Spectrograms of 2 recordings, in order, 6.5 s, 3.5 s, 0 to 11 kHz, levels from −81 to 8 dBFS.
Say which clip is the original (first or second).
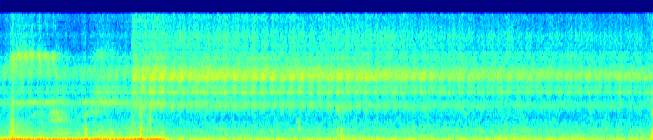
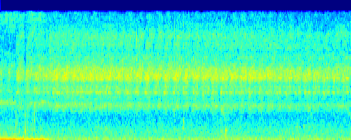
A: second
